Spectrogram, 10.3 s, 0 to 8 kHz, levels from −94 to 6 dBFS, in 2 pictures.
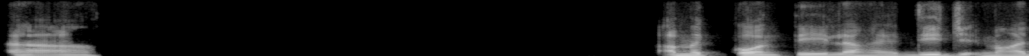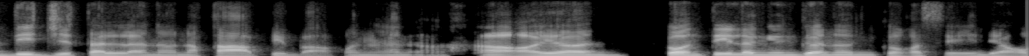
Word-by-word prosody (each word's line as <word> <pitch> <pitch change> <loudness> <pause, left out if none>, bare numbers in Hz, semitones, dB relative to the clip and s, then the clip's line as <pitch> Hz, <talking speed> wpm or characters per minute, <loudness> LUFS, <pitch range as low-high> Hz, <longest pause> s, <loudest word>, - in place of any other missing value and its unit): Oo. 115 +6 0 2.9
Ah, - - 0
may 190 -1 +1
konti 130 0 +3
lang, 155 -1 +2
eh. 120 -3 -4
Digi 135 +5 0
mga 170 0 0
digital 135 -5 0 0.2
ano, 105 0 -8
na 100 - -5
copy 105 0 0
ba 90 -2 -10
ako 100 - -11
ng 100 -1 -11
ano? 105 +1 -10 0.3
Oo, 105 - +3
'yun. 115 -2 +1 0.2
Konti 135 +1 +3
lang 130 0 +2
yung 130 -1 -3
ganu'n 115 -2 0
ko 120 - -4
kasi 115 -1 -8
hindi 105 - -6
ako 105 0 -3
120 Hz, 150 wpm, -23 LUFS, 110-135 Hz, 2.9 s, konti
